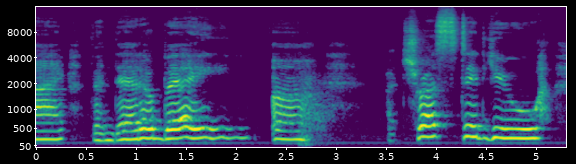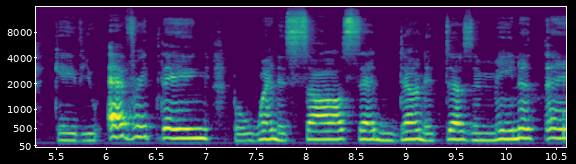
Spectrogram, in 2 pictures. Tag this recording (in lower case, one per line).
female singing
